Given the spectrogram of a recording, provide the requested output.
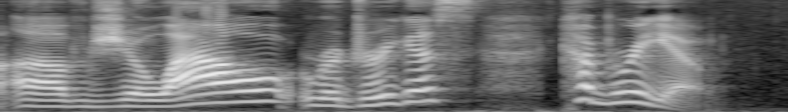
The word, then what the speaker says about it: Cabrillo: name of Joey Rodriguez Cabrillo but Richmond residents pronounced at the anglicized way Cabrillo and the weird pronunciation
